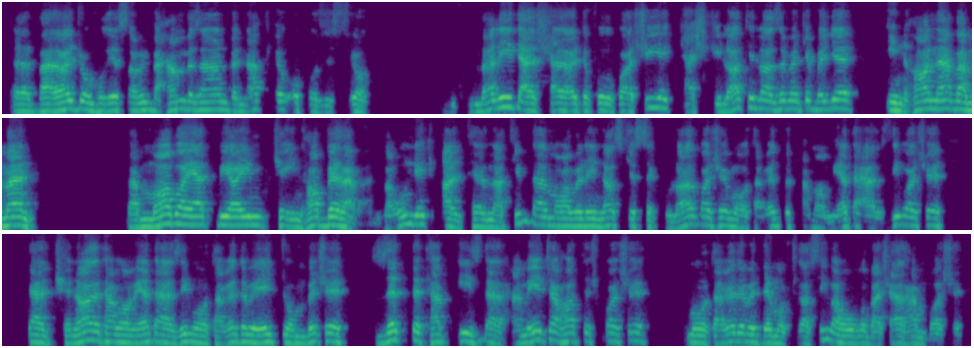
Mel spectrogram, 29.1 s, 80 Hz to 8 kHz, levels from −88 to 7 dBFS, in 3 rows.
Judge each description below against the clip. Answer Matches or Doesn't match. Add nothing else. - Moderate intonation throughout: Matches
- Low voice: Doesn't match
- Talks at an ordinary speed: Matches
